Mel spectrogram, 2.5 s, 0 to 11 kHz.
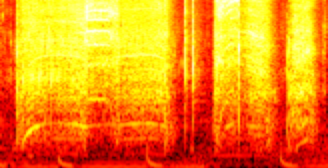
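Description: A power drill fitted with a 9/64 bit spins up and bites in short repeated bursts with pitch sweeps, close and loud, while wiring an amp rack in a Nissan Titan.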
